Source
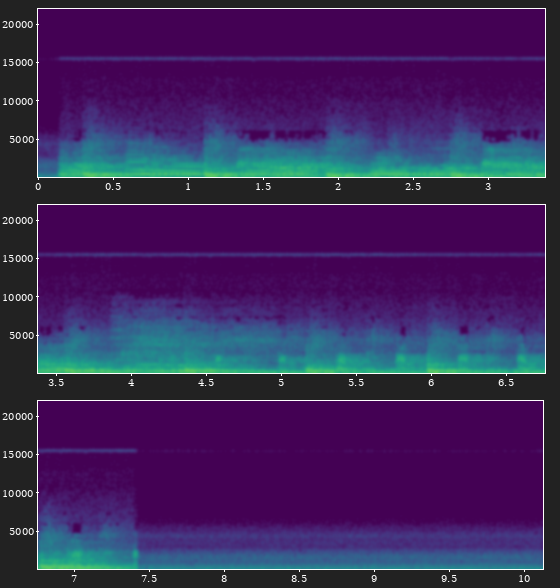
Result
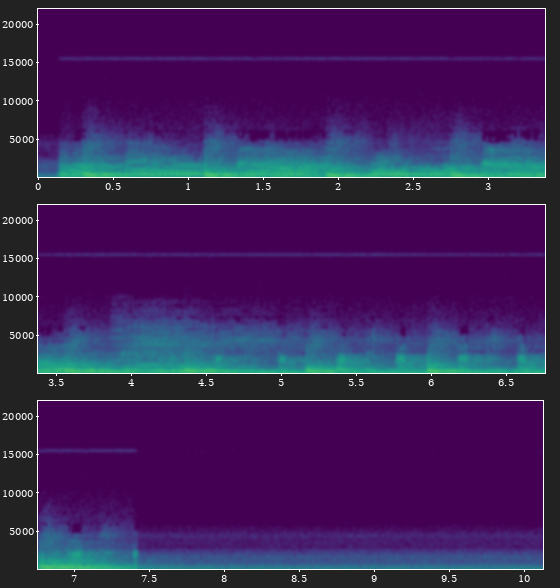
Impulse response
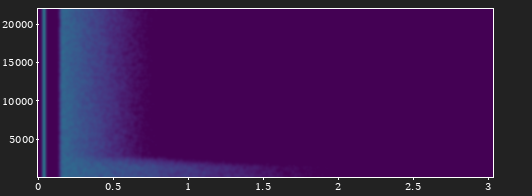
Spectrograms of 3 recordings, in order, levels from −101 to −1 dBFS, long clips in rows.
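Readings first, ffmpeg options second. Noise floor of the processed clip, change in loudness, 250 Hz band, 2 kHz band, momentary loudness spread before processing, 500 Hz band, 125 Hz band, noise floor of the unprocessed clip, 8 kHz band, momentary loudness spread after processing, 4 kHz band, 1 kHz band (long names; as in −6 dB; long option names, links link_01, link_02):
−60 dBFS, −4.0 dB, −4.0 dB, −5.5 dB, 7 LU, −4.0 dB, −4.0 dB, −56 dBFS, can't be measured, 7 LU, −5.5 dB, −5.0 dB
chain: -filter_complex "[0:a]asplit=2[link_01][link_02];[link_02]lowpass=1400[link_03];[1:a]atrim=start_sample=2205[link_04];[link_03][link_04]afir=irnorm=-1:irlink=0,volume=-8dB[link_05];[link_01][link_05]amix=inputs=2:normalize=0,volume=-5.5dB"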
